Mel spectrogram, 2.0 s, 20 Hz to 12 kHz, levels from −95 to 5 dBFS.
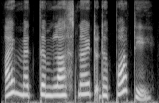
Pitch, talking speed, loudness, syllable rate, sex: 295 Hz, 240 wpm, -15 LUFS, 4.8 syllables/s, female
